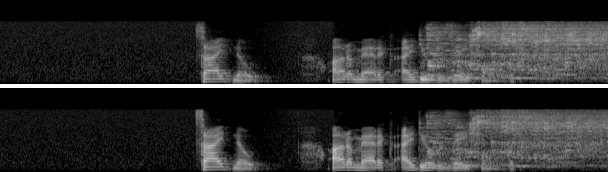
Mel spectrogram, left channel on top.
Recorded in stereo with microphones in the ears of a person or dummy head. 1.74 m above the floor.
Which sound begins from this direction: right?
A man speaking, at 2.0 s.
